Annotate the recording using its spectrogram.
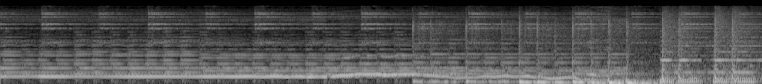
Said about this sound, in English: Sleigh bells. Okay. Let's just zero in on these sleigh bells for a second. We can hear them right between the intro and the first verse of this song. Let's have a listen.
